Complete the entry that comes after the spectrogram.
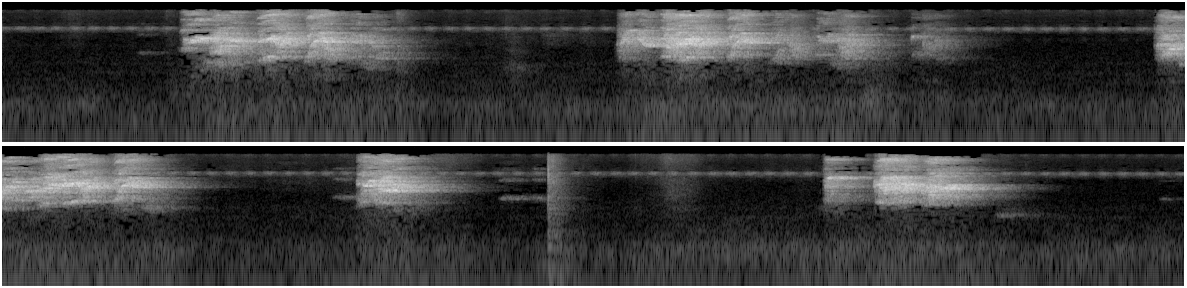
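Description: A bird chirping in short bursts of rapid high chirps, about five bursts every two to three seconds, over a faint steady hum.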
